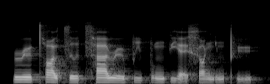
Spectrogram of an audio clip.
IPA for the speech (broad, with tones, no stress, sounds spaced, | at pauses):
ɻ ɻ̩˥ t̪ʰ ɑ˥˩ ʊ̯ t͡s ɹ̩˧˥ t͡sʰ ä˥ ɻ ɻ̩˧˥ p i˧˥ p ʊ˧˥ ŋ p j ɛ̰˨˩ x ɑ˥˩ ŋ i˥ n pʰ y̰˨˩˦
